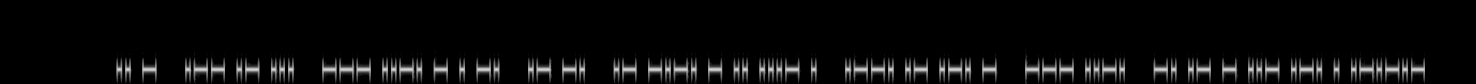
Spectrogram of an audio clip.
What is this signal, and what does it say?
Morse code, heard as a keyed tone, about 28 wpm, 700 Hz. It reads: IT WAS OFTEN AN ACTIVE PART OF NATURE.
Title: Sentences from Top 1000 Words - Review Part 6 - 28wpm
